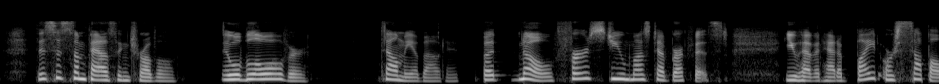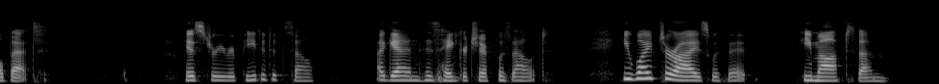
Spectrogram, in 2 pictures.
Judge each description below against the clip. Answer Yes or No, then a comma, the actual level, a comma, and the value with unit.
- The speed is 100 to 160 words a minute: Yes, average, 145 wpm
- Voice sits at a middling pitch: No, high, 195 Hz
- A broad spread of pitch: No, average, 4.8 semitones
